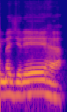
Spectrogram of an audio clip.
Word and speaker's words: مجریہا: یہ صرف ایک جگہ آیا ہے، بسم اللہ مجریہا، تو آپ اس کا صحیح تلفظ آج جان لیجیے، اس کو موٹا بھی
